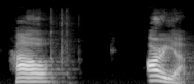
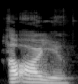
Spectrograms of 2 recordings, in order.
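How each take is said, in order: First: The last word is reduced to 'ya'. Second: The last word is a full 'you'. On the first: This is the everyday casual form. The speaker calls it right. "we say, how are ya? This is really typical, typical pronunciation" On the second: This is the textbook form. The speaker calls it wrong. "you probably learned, how are you? We don't say that"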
